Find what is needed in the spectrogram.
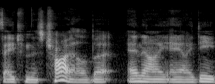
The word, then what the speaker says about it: NIAID: NIAID.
